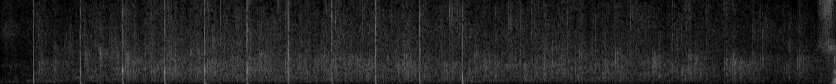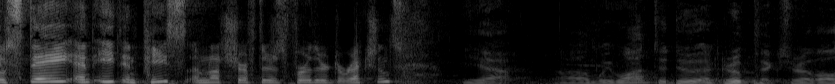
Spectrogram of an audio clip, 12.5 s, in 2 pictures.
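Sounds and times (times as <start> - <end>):
audience applause: 0.0 - 6.5
speech: 6.2 - 12.5.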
